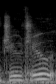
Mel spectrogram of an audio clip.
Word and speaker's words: Zhu Zhu: yeah well the it's it's pronounced the same Juju the two my family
